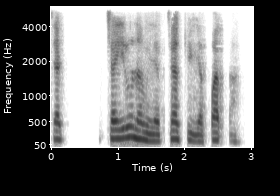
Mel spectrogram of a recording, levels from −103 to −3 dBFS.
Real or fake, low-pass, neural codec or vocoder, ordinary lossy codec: fake; 5.4 kHz; codec, 16 kHz, 2 kbps, X-Codec, HuBERT features, trained on general audio; AAC, 24 kbps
